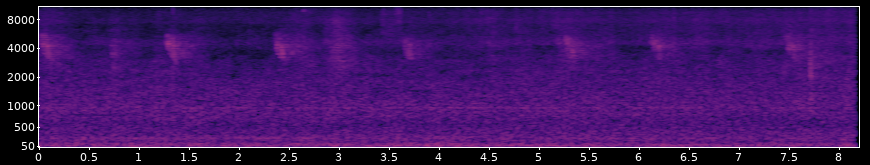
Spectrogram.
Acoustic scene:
residential area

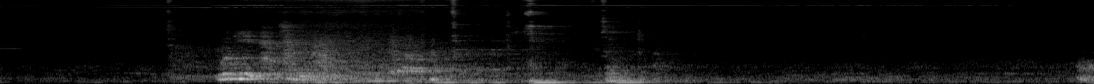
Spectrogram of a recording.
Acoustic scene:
elevator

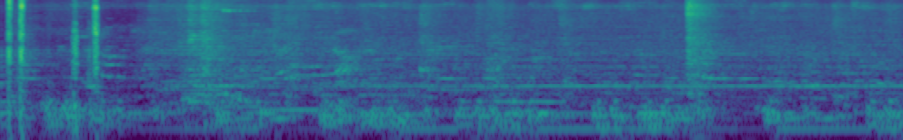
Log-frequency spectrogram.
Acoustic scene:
cafe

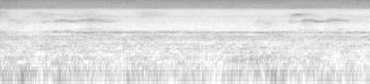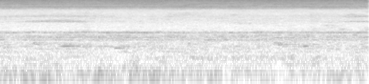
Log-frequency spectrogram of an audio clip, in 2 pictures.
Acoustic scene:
park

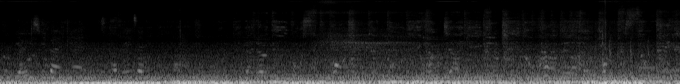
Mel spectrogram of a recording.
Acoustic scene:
car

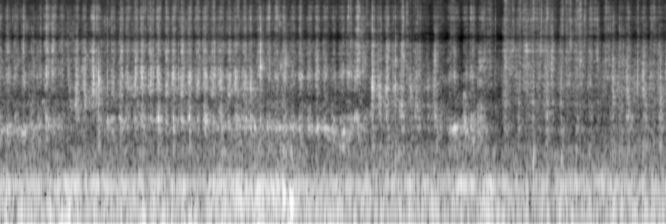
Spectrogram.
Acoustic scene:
restroom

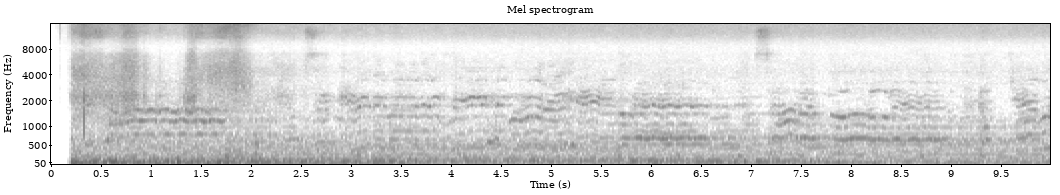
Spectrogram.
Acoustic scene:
car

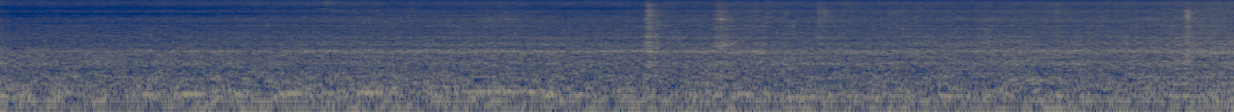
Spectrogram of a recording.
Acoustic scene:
residential area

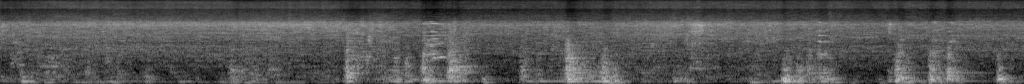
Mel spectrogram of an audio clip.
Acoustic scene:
kitchen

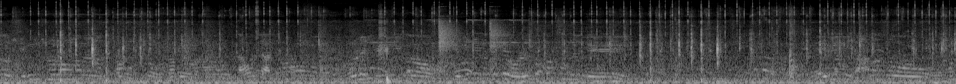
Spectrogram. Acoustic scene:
crowded indoor space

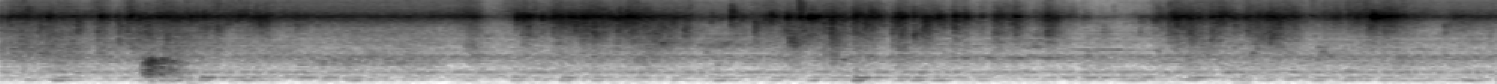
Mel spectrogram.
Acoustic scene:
restroom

